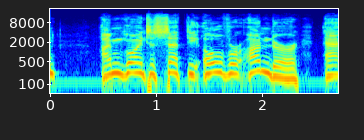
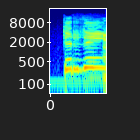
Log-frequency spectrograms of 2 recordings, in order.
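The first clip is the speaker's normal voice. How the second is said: game sound imitation; 9 semitones higher, faster than usual. Imitating the mushroom hit sound.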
